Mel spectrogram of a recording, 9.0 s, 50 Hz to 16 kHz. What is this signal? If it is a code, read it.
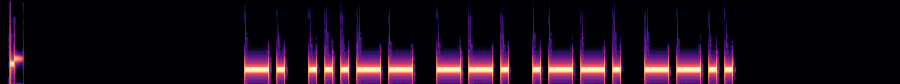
Morse code, heard as a keyed tone, about 15 wpm, 700 Hz. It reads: N3GPZ
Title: USA Call Signs - 5 Characters - Repeated 2x - 15wpm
